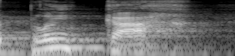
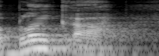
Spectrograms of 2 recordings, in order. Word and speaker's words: Blancard: nome da realidade é blancar o D no final não é pronunciado é um nome francês e que se pronuncia dessa forma blancar e como meu pai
